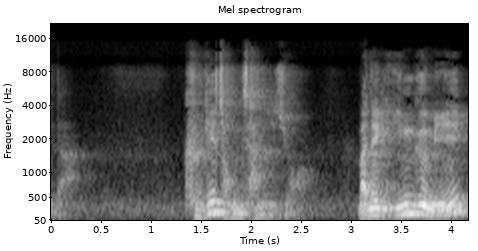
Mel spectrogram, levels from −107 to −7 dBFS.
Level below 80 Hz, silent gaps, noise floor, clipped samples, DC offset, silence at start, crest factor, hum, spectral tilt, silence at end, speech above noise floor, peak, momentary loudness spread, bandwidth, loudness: -62 dBFS; none; -62 dBFS; under 0.1%; under 0.1%; 0 s; 18 dB; none; -6 dB/octave; 0 s; 38 dB; -8 dBFS; 21 LU; 12 kHz; -25 LUFS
